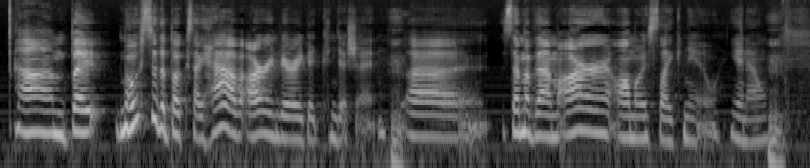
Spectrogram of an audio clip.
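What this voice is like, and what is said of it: North American accent. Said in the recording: “Your accent suggests that somewhere you are from the Irish-American, Irish-North American diaspora.”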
